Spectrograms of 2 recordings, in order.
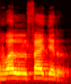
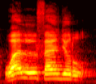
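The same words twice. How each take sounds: First: Slow WAL FAJR ending in light "er"; wrong thin R. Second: WAL FAJR ending in heavy "ur"; thick final R. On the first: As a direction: leave the final R of FAJR thin. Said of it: "Jadi ra-nya tebal". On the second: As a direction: darken the last R of WAL FAJR. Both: Shown as a demonstration.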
